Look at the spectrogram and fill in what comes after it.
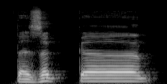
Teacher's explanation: تا زبر تا، زا زبر کاف زک، کاف کھڑی زبر کا، تزکا، زا حروف صفیریہ میں سے ہے، اس کو سیٹی کی آواز سے پڑھیں گے، اور کاف کے اوپر کھڑی زبر آ رہی ہے اور کھڑی زبر کو ایک الف کے برابر لمبا کرتے ہیں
